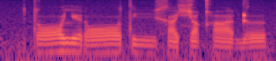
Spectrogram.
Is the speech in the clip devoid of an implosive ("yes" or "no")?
yes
